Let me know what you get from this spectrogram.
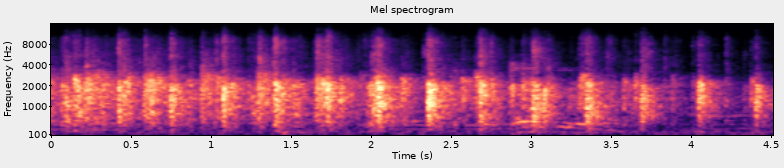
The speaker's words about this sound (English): Do you love the Lord today? Let's give him a hand clap of praise. What do you say? Glory be to God.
